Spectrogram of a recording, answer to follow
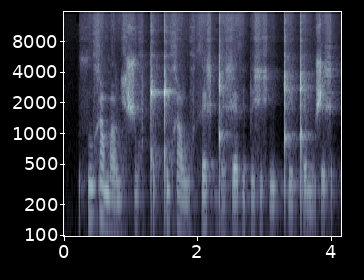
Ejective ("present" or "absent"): present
